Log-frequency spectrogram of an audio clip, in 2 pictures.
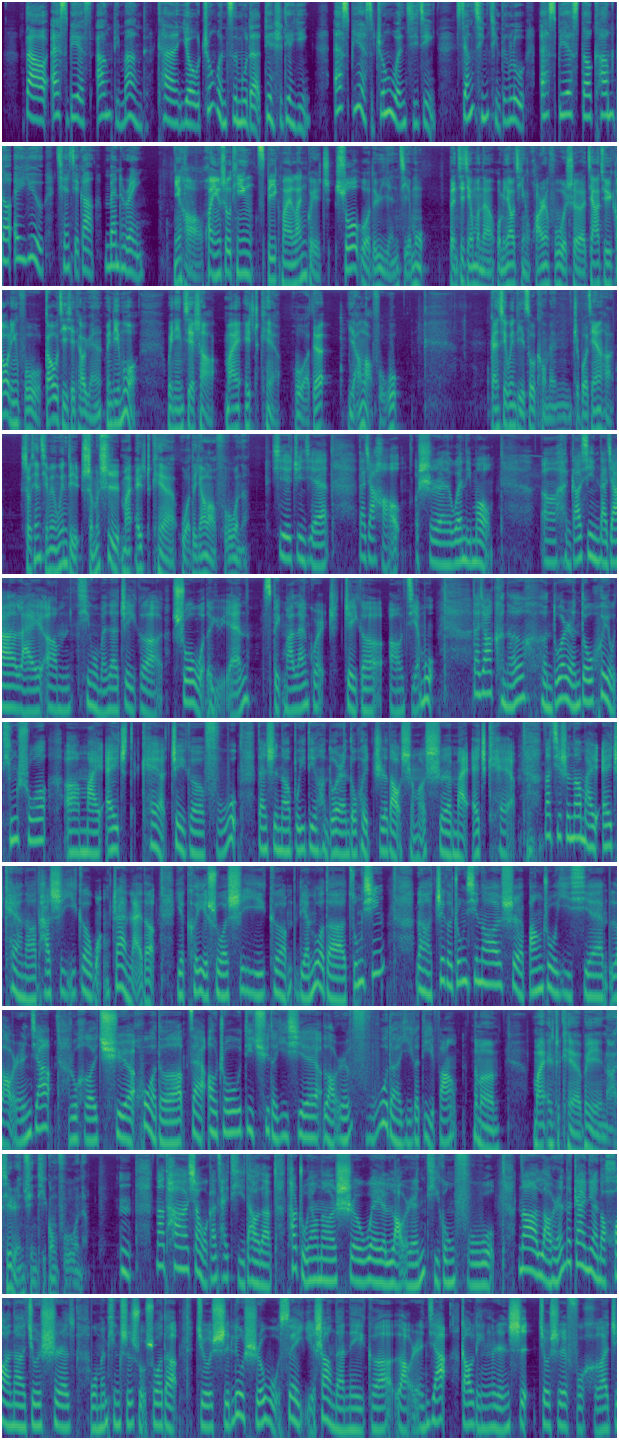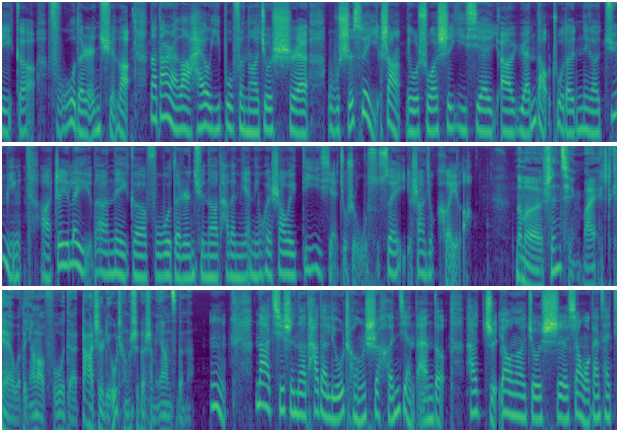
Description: Speak My Language: Conversations about ageing well Source: Ethnic Communities Council NSW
